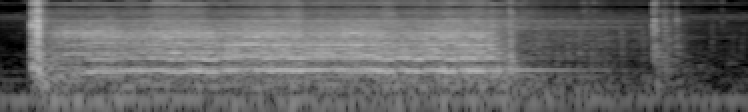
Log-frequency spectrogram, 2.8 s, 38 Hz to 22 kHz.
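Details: 1940s GMC 6x6 two-engine military truck, sitting 40 years, with spark confirmed and gas added: sharp catch, about two seconds of rough cranking fading out, another brief pop; fires occasionally but won't keep running.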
